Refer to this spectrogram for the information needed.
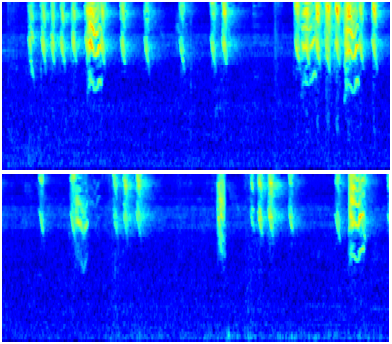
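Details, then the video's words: A female double-collared seedeater calls repeatedly to warm up a male's singing: busy runs of sharp, high chirps, some with a short downward tail, arriving in bunches with brief pauses. "FÊMEA DE COLEIRO CHAMANDO PARA ESQUENTAR COLEIRO TUI TUI"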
